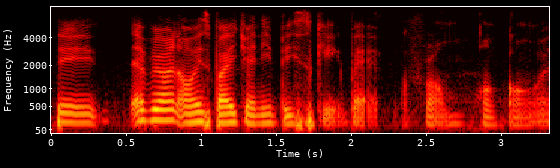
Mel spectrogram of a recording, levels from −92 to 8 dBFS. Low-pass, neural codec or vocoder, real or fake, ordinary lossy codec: 7.2 kHz; none; real; Opus, 24 kbps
